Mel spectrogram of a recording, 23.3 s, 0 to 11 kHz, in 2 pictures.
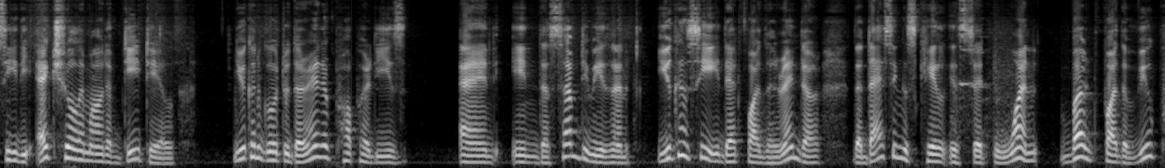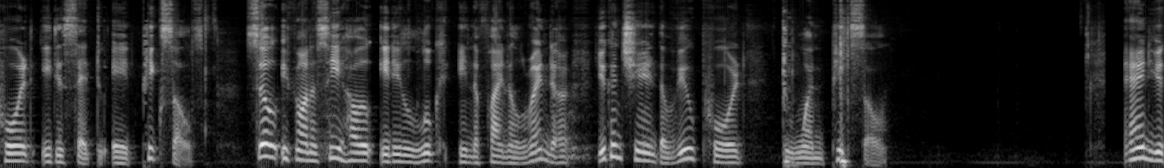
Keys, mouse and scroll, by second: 3.2 click, 13.7 click.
